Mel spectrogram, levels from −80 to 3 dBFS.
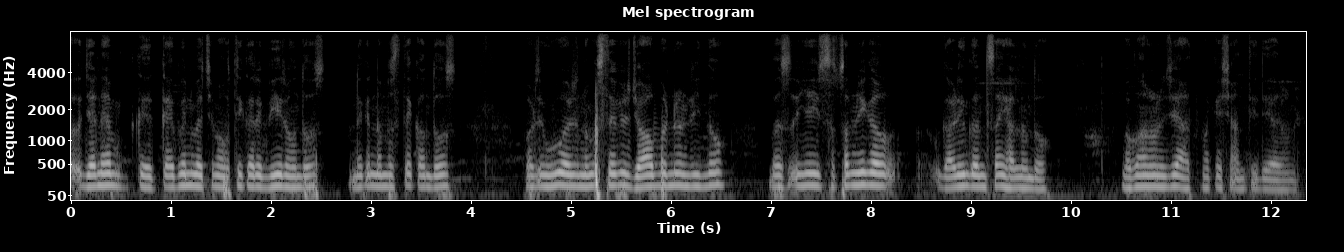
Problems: constant background noise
